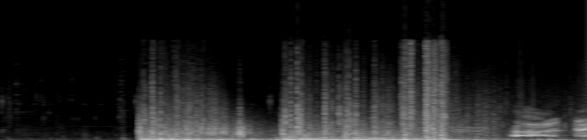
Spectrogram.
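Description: Heavy gunfire and explosions roar close by.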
